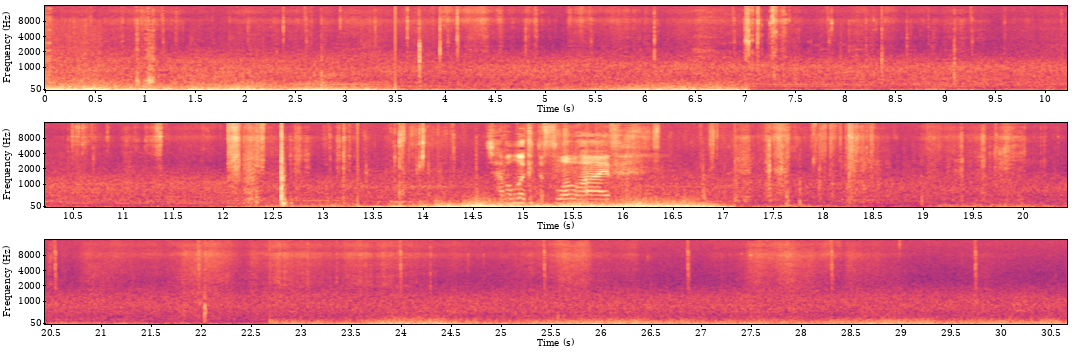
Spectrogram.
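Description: Wind buffeting the microphone in gusts, with scattered clicks and knocks from handling the wooden hive boxes and lids. A brief wavering voice-like sound comes about halfway through.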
